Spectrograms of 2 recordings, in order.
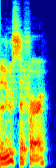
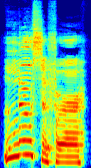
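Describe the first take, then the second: First: Said in the usual way. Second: High, long drawn-out name; calling out. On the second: Retold or imitated. God calling into the garden for Lucifer, drawn-out call. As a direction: sing out the name as a sitcom summons.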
